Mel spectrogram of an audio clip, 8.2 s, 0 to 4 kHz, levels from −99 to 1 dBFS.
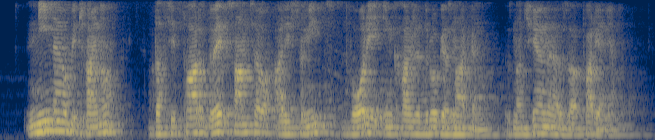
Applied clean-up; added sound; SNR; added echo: neural separator model SepFormer DNS4.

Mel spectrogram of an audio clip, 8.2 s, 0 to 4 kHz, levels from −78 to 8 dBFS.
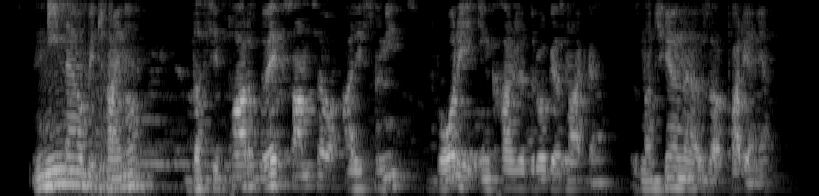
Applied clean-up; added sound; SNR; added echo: classical method WPE with log-MMSE.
